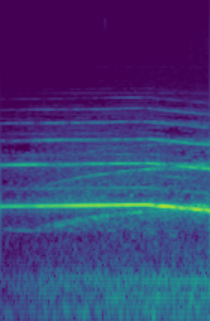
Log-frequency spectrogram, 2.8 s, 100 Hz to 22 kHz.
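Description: A loud outdoor emergency weather siren in Dallas holds a steady, sustained wail with a slow, slight pitch drift over low background rumble with no voices present; all 156 city sirens went off for over an hour on a Friday night after the system was hacked, with no weather emergency.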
